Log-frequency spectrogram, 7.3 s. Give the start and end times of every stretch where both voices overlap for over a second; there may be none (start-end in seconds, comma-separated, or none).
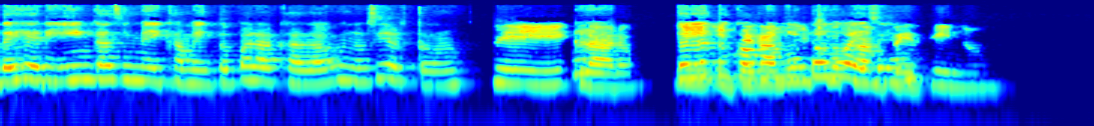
4.5-6.2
